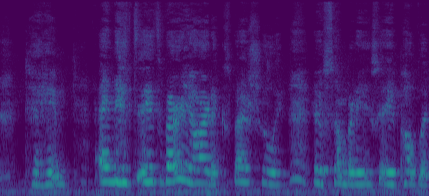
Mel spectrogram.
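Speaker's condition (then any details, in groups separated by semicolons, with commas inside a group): Cerebral palsy, severe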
